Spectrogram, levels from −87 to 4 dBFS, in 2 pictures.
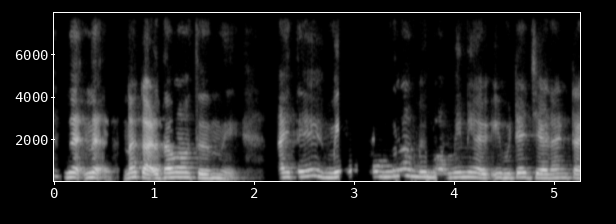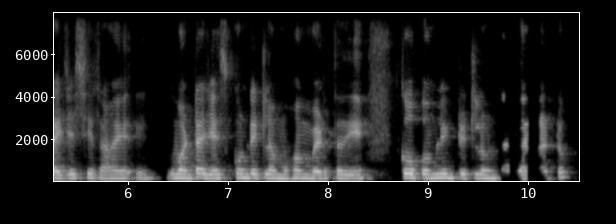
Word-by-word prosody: నా 225 - +7
నా 220 - +7 0.3
నాకు 225 +1 +4
అర్థం 210 +3 +6
అవుతుంది. 190 -7 +1 0.5
అయితే 230 +2 +1 0.3
మీరు 240 +2 +2 0.4
కూడా 285 +3 -3
మీ 240 - +3
మమ్మీ‌ని 220 +3 0 0.3
ఇమిటేట్ 210 +1 +1
చేయడానికి 195 +1 +1
ట్రై 180 -2 +3
చేసిం‌డ్రా? 190 -2 -4
ఏ - - -5
ఇ - - -9 0.4
వంట 185 -1 +1 0.2
చేసుకుంటే 190 +1 -2
ఇట్లా 185 -1 -1
మొహం 185 +1 -3
పెడతది, 175 0 -2 0.5
కోపం‌లో 195 -1 +1
ఇంటి 190 0 -3
ఇట్లా 185 0 -4
ఉంటది 180 0 -8
అన్నట్టు. 170 +7 -10
195 Hz, 150 wpm, -22 LUFS, 185-215 Hz, 0.5 s, నా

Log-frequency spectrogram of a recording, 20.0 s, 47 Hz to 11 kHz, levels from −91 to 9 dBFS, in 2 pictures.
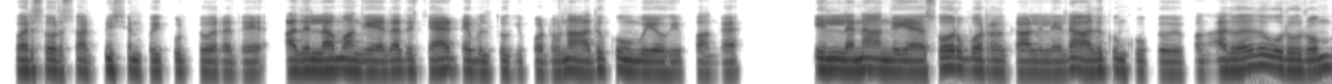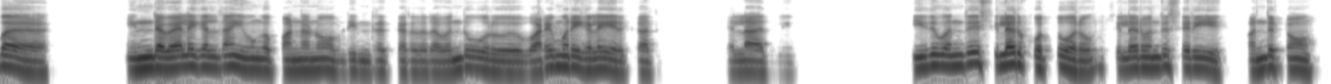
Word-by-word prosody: வருஷம், 115 +1 0
வருஷம் 115 +1 -4
அட்மிஷன் 115 0 -4
போய் 110 -1 -4
கூட்டிட்டு 115 -1 -7
வர்றது, 100 -1 -5 0.3
அது 115 +1 +2
இல்லாம 120 +1 +4
அங்க 110 -1 0
ஏதாவது 115 +2 -1
சேர், 120 +2 +3
டேபிள் 105 -2 -3
தூக்கி 110 -1 -7
போட்டோம்னா 105 +3 -1
அதுக்கும் 120 +1 -1
உபயோகிப்பாங்க, 105 -2 -2 0.8
இல்லைன்னா 120 0 +4
அங்கே 115 -1 +2 0.3
சோறு 135 0 +3
போட்றதுக்கு 110 -2 -1
ஆள் 105 0 -1
இல்லனா, 105 +5 0
அதுக்கும் 115 -1 -2
கூப்பிட்டு 105 -1 -6
வைப்பாங்க. 105 +2 -10
அதாவது 130 +7 +2
ஒரு 120 -2 +1
ரொம்ப 140 +6 +1 1.0
இந்த 140 +1 +6
வேலைகள் 145 0 +2
தான் 155 -2 +3
இவங்க 125 -1 +1
பண்ணணும், 120 +1 0
அப்டின்னு 110 0 -7
இருக்கிறதில 105 -1 -6
வந்து 125 +5 0
ஒரு 110 -3 -1 0.2
வரைமுறைகளே 135 0 +2
இருக்காது 105 -1 -7 0.6
எல்லா 110 0 0
இதுலயும். 100 -2 -22 0.9
இது 155 +3 +2
வந்து 160 +4 +1
சிலருக்கு 170 -1 +4
ஒத்து 145 +3 -5
வரும். 110 0 0
சிலர் 135 +2 +1
வந்து 135 +2 +1
சரி 135 -1 +1 0.4
வந்துட்டோம். 125 -2 0
115 Hz, 150 wpm, -22 LUFS, 105-130 Hz, 1.0 s, இந்த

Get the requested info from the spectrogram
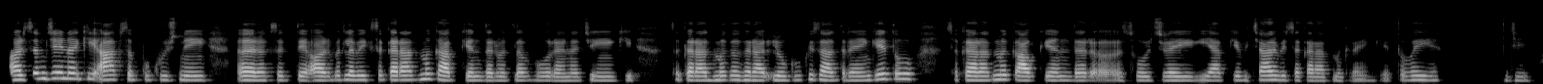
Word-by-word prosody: और 215 - +7
समझिए 270 +4 +2
ना 270 -1 +4
कि 255 0 -3
आप 220 0 +4
सबको 210 -1 -7
खुश 205 -1 -6
नहीं 200 -1 0 0.3
अ, - - +1 0.2
रख 190 0 -4
सकते 195 -1 -3
और 190 +1 +3
मतलब 210 0 +1
एक 205 0 -1
सकारात्मक 210 +3 +2
आपके 195 -1 +3
अंदर 185 -1 -1
मतलब 185 +1 -4
वो 185 0 -3
रहना 180 -1 -3
चाहिए 185 +1 -6
कि 200 - -10 0.4
सकारात्मक 195 +1 +1
अगर 200 -1 +1
अ, 190 0 +3
लोगों 200 0 -2
के 230 - -4
साथ 195 -4 +1
रहेंगे, 190 +6 0
तो 255 0 -1 0.4
सकारात्मक 200 +3 +2
आपके 190 +1 -2
अंदर 185 -1 -2
अ, 95 0 -4
सोच 185 +1 -7
रहेगी, 185 +1 -2
आपके 185 +2 -7
विचार 205 +2 +1
भी 200 - -4
सकारात्मक 175 -2 -5
रहेंगे। 180 0 -12
तो - - -8
वही 205 0 -1
है। 195 0 -9 0.7
जी। 180 0 -13
195 Hz, 175 wpm, -24 LUFS, 185-205 Hz, 0.7 s, और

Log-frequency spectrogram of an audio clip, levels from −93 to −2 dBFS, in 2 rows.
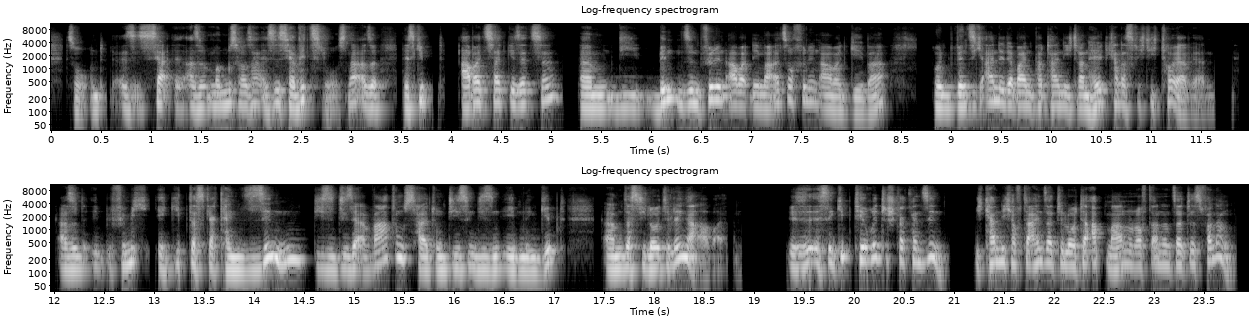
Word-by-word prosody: So 420 - -5
und 115 -1 -7
es 125 -3 -3
ist 120 +1 +1
ja - - +3 0.2
also, 130 -1 -2
man 135 0 -2
muss 150 0 -1
auch 140 - 0
sagen, 150 +2 -6
es - - -2
ist 160 0 +2
ja 125 -2 +3
witzlos, - - -2
ne? - - 0
Also, - - +1 0.2
es - - 0
gibt - - -6 0.2
Arbeitszeitgesetze, 160 - +1 0.2
ähm, 125 -1 +2
die 125 0 -6
bindend 160 +4 +2
sind 155 -1 +1
für 190 - +6
den 190 0 +6
Arbeitnehmer 135 -3 +1
als 155 +3 -3
auch 185 - -2
für 185 - -4
den 170 -4 -8
Arbeitgeber. 110 -2 -4 0.4
Und 125 -1 +1
wenn 130 0 +7
sich 130 - -3
eine 165 0 +1
der 150 - +5
beiden 140 -2 +4
Parteien 135 -1 -3
nicht 125 -1 -4
dran 125 -2 +3
hält, 145 +6 0
kann 150 - -5
das 140 0 -3
richtig 130 - -10
teuer - - -1
werden. - - -14 0.4
Also, 125 0 0
d 120 - -5 0.2
äh, - - -16
für 140 - -7
mich 175 +2 -3
ergibt 155 +4 -8
das - - +2
gar 135 - -1
keinen 115 -1 +3
Sinn, 200 - +4
diese 120 -2 -3
diese 120 +1 +1
Erwartungshaltung, 125 - +1
die 125 - -4
es 120 - +1
in 130 - -4
diesen 120 +1 0
Ebenen 115 -2 +2
gibt, 345 - -2 0.4
ähm, 120 +1 +3
dass 130 0 +4
die 130 - -2
Leute 125 0 +5
länger 225 +3 +5
arbeiten. - - -11 0.5
Es 130 0 -1
es 180 -1 +2
ergibt 235 +6 -1
theoretisch 210 +2 +3
gar 185 - -1
keinen 180 -2 -3
Sinn. 225 +3 0 0.3
Ich - - -8
kann 170 +1 +3
nicht 175 -2 0
auf 160 - -4
der - - +2
einen 170 - -1
Seite 165 -2 0
Leute 145 +1 +3
abmahnen 145 -3 -2
und 145 - -5
auf 140 0 -1
der - - -4
anderen 145 -1 -3
Seite 150 +2 0
es - - -3
verlangen. 215 +5 -2
140 Hz, 235 wpm, -25 LUFS, 125-165 Hz, 0.5 s, wenn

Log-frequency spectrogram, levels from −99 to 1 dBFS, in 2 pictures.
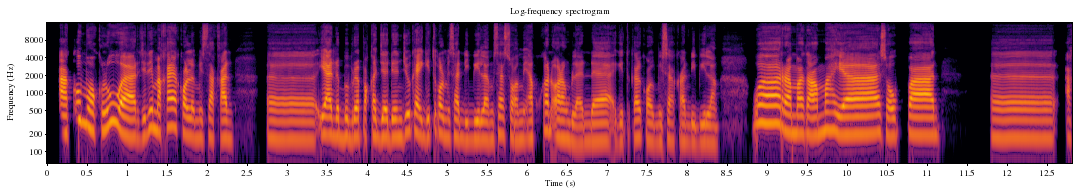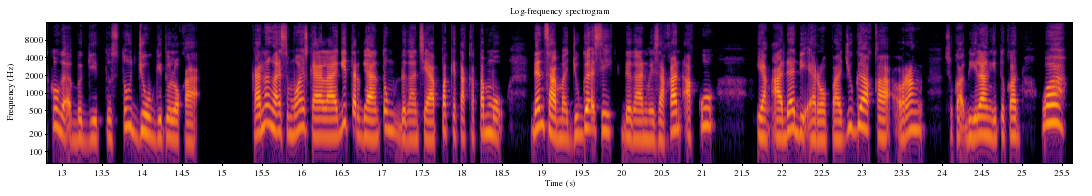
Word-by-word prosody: Aku 265 +12 +5
mau 245 -6 +3
keluar. 215 - +5
Jadi 255 +8 -2
makanya 265 +4 +4
kalau 200 -3 +2
misalkan, 175 -1 0 0.5
eee 165 -1 -5
ya 200 -1 +5
ada 185 - -2
beberapa 185 0 -2
kejadian 180 0 -2
juga 225 0 -2
kayak 185 -3 +2
gitu 225 - -12
kalau 205 -4 -1
misalnya 170 -2 -4
dibilang 165 0 -3
misalnya 200 +2 -5
suami 165 -2 -5
aku - - -8
kan 230 - +2
orang 175 -2 0
Belanda 155 +2 -3
gitu 155 - -12
kan, 175 - 0
kalau 160 -3 -4
misalkan 150 0 -8
dibilang, 145 -1 -7 0.4
"Wah, 310 -1 +6
ramah-ramah 205 0 +4
ya, 200 0 +6 0.3
sopan," 195 +1 +4 0.6
eee, 175 -1 -4
aku - - -10
nggak - - -2
begitu 170 +1 -10
setuju 225 -7 -4
gitu 180 +1 -6
loh, 165 - -1
Kak. - - -4 0.6
Karena 315 - 0
nggak 220 - +3
semuanya, 220 +6 -2
sekali 185 -4 +1
lagi 180 +10 +2
tergantung 195 +3 0
dengan 165 -1 -5
siapa 165 +5 -1
kita 200 -4 -6
ketemu, 190 0 -5 0.3
dan 265 +5 +2
sama 180 - +2
juga 200 +10 +1
sih 225 -1 -7
dengan 175 -4 -3
misalkan 175 +9 0
aku 280 0 -4 0.5
yang 185 -3 -1
ada 180 +7 +3
di 205 -5 -4
Eropa 165 -1 -4
juga 265 0 +1
Kak, 180 -2 -3
orang 240 0 0 0.3
suka - - -6
bilang 190 +2 +1
gitu 180 +2 -9
kan, 190 +1 0 0.3
"Wah, 310 0 +5
185 Hz, 165 wpm, -24 LUFS, 170-215 Hz, 0.6 s, Wah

